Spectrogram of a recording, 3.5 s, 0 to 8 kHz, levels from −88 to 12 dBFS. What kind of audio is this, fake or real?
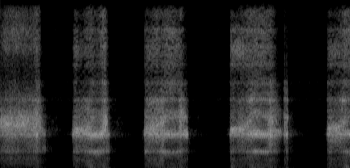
fake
